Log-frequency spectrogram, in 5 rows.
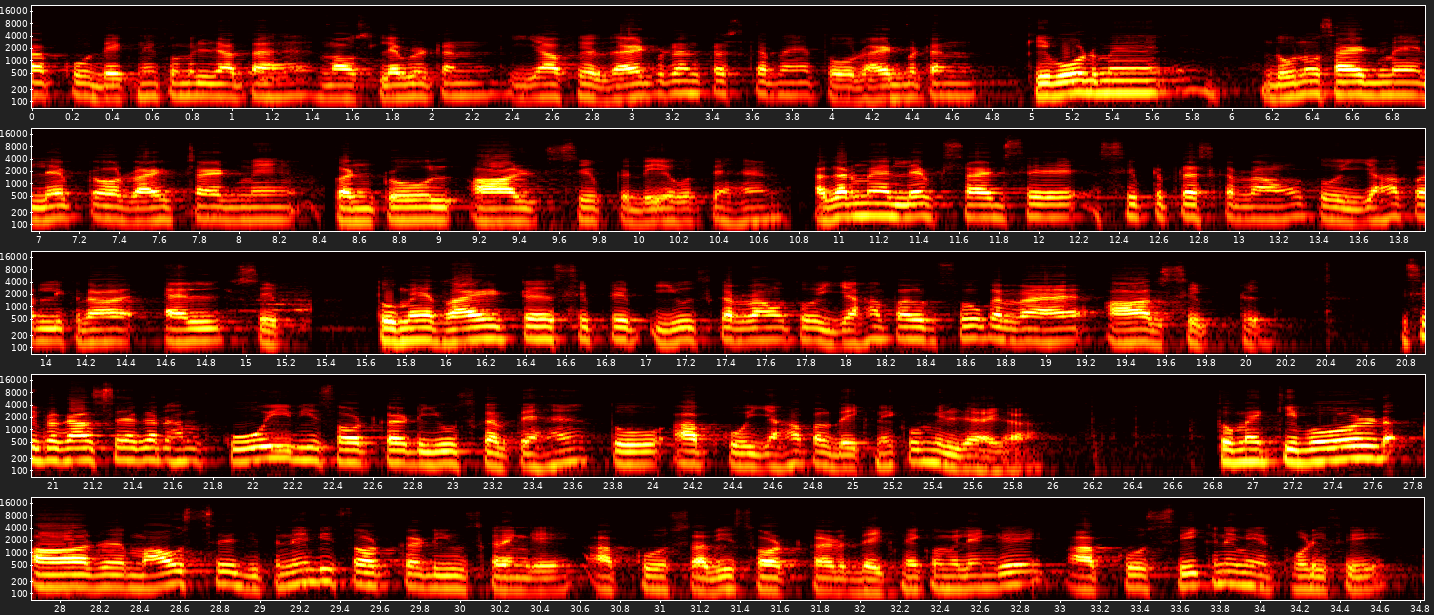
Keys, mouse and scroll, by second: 1.1 click, 3.0 right click, 4.0 click, 25.2-26.0 typing.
